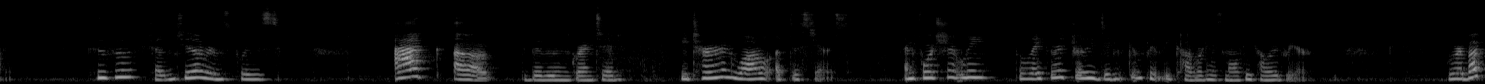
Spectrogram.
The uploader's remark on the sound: Sorry for the background noise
